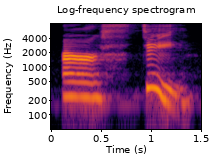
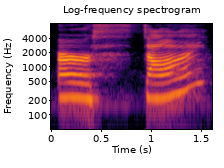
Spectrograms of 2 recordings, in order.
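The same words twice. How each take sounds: First: "thirsty" ending with the long E sound, like "thirst-ee". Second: "Thirsty" ending with the long I sound, like "thirst-eye". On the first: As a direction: say "thirsty" with a clear E at the end. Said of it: "or it can say E". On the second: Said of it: "It can say I". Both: Shown as a demonstration.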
